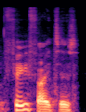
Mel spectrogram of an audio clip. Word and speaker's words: Foo Fighters: Christopher Walken returned to Saturday Night Live this past weekend to take another stab at pronouncing Foo Fighters. Back in 2003, the Pulp Fiction star introduced the band on SNL, putting the emphasis on fighters rather than Foo.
